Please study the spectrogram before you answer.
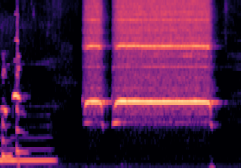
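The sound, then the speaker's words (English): A short show jingle: a brief buzzy tone, then a train-style whistle with a quick blast and a long, steady, breathy blast that cuts off sharply. No talking. “I'm going to play the right jingle now and turn myself back on to what it is we're doing today.”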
